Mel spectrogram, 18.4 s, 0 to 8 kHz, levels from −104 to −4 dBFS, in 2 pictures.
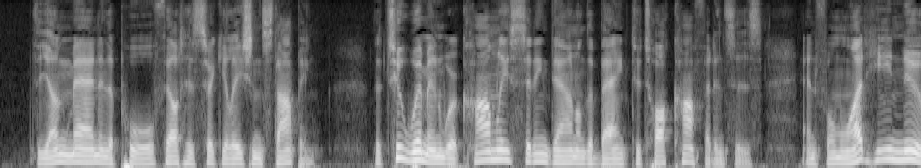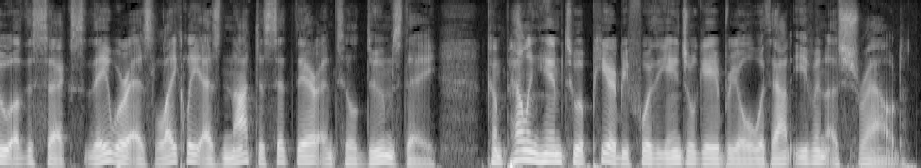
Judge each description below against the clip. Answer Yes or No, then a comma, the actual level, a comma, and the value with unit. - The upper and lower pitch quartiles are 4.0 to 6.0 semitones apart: Yes, average, 4.4 semitones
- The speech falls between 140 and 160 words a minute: No, average, 175 wpm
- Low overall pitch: Yes, low, 110 Hz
